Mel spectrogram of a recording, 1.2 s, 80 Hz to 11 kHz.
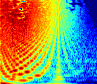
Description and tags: UI Wrong button13
game button ui menu click option select switch interface
option, switch, menu, game, interface, ui, click, select, button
